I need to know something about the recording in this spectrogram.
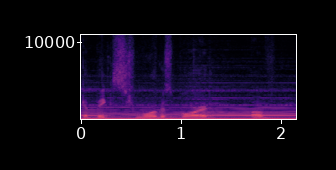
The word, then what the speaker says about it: smörgåsbord: It's like a big smorgasbord of, that's a Swedish word, pronounced smörgåsbord, of really tasty sandwiches,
